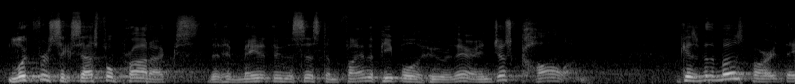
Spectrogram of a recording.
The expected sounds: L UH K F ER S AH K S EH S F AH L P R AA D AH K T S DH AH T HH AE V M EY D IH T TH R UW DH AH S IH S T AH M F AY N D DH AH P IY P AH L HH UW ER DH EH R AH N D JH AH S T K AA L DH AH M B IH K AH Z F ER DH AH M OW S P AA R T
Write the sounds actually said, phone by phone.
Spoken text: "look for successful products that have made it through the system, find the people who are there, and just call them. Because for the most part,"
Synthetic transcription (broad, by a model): L UH K F ER S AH K S EH S F L P R AA D AH K T S DH AH T HH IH V M EY D IH T TH R UW DH AH S IH S T AH M F AY N DH AH P IY P L HH UW ER DH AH R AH N JH AH S K AA L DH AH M B IH K AH Z F ER DH AH M OW S P AA R T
